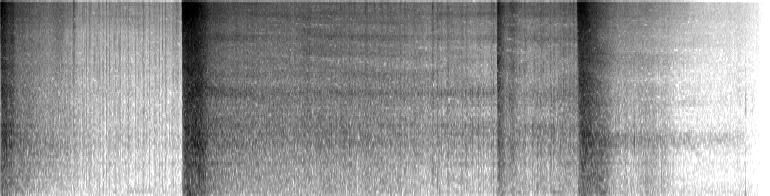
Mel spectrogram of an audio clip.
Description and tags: Cold water splashes on hot plate
Dropping a series of splashes of water onto a hot plate.
plate, water, hot, splashes, steam, cold, splishes, steamy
